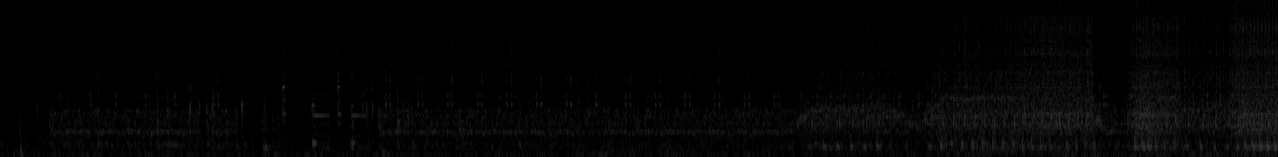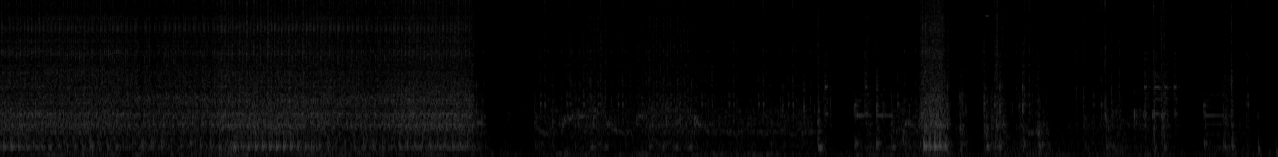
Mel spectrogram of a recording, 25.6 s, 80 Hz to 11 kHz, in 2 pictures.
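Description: Bernina B570 sewing machine stitching, faint: a rapid, even run of needle strokes that grows louder partway through and stops suddenly about three-quarters of the way in, followed by a few scattered clicks.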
